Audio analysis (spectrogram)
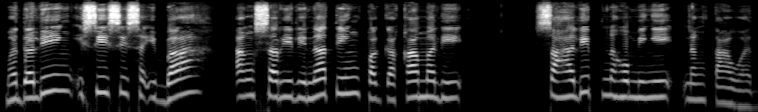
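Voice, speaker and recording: Slow, measured Filipino woman narrator. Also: fairly high pitch, dark tone, no echo, clean studio sound. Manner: measured, deliberate reading with pauses between phrases. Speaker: quiz narrator. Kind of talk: scripted read-along Bible quiz narration.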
